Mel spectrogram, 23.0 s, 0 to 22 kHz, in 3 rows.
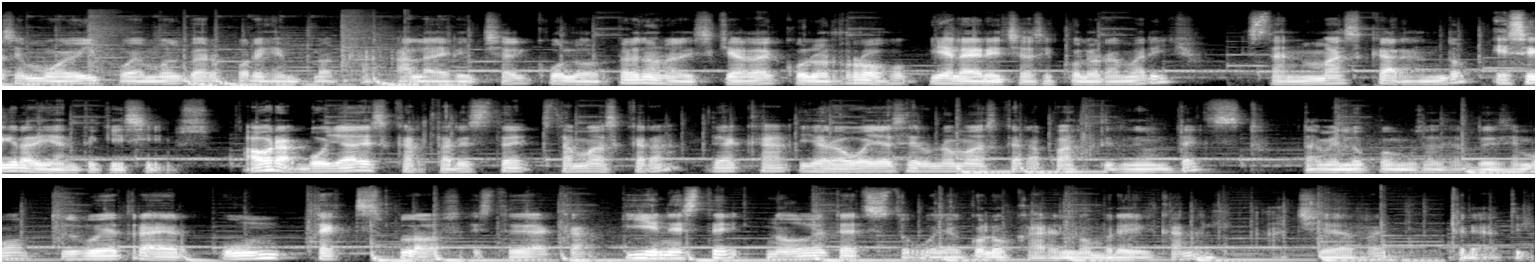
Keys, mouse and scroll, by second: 11.4 drag, 20.8-22.9 typing.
